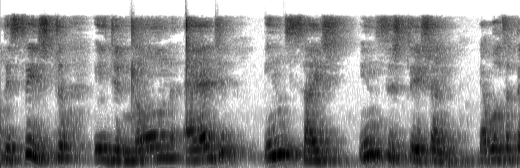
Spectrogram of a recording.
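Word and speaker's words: encystation: Cyst is known as इंसिस्टेशन। क्या बोल सकते हैं बेटा? इंसिस्टेशन। क्या बोलेंगे? इंसिस्टेशन। प्रोनाउंसिएशन कैसे भी होगा? इंसाइसेशन भी बोल सकते हैं। चूंकि हमने सिस्ट बोला तो इंसिस्टेशन बोले तो चलेगा।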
